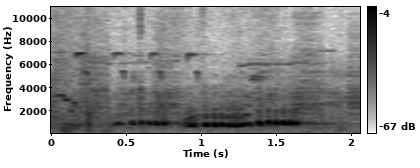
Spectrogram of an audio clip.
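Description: Sandhill crane calling: one rattling call of rapid pulses, about a second long, starting about half a second in.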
